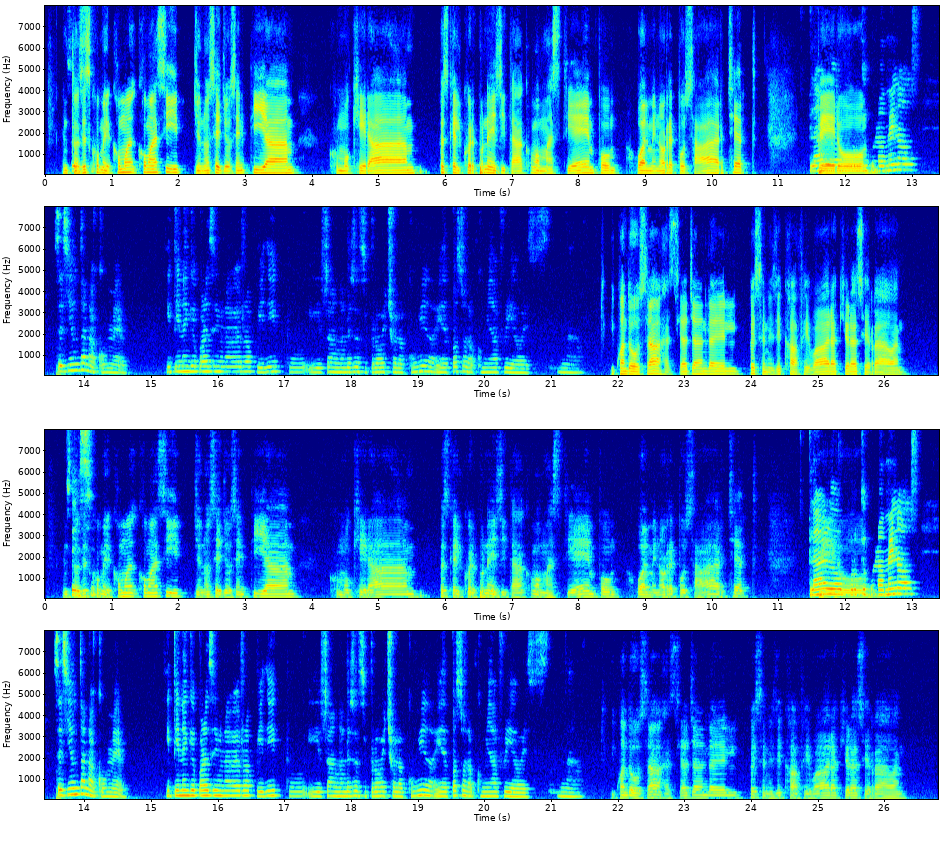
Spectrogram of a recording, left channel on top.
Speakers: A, on the left; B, on the right.
A: entonces
B: sí, sí,
A: comer como, como así, yo no sé, yo sentía como que era, pues que el cuerpo necesitaba como más tiempo o al menos reposar, ¿cierto?
B: claro,
A: Pero,
B: porque por lo menos se sientan a comer y tienen que pararse de una vez rapidito y, o sea, no les hace provecho la comida y de paso la comida fría a veces, nada.
A: y cuando vos trabajaste allá en la- el, pues en ese café bar, ¿a qué hora cerraban?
